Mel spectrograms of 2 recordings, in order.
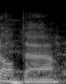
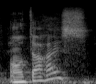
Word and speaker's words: Antar: Non, non, il y avait une bonne raison pour que ça s'appelle Antar. Antares?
